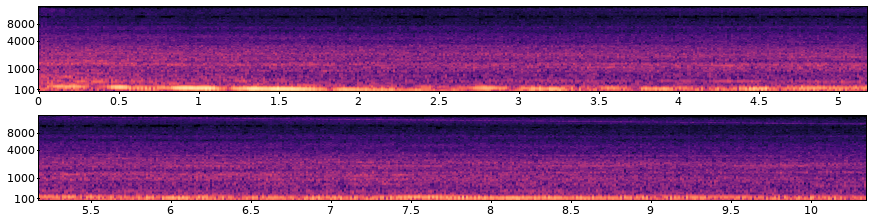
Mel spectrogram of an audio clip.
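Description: Boosted car engine heard from inside the cabin as a full-throttle tuning pull ends: the revs fall sharply right at the start as the throttle is lifted, with a few bumps in the first second or two. The engine then runs on at a steady, slowly falling pitch while the car coasts and slows.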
